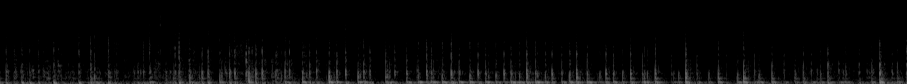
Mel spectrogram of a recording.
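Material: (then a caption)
Paperboard. Fingers rapidly tap the edges and sides of a flat, textured brown Godiva paperboard chocolate box held upright. The result is a fast, continuous run of short, dull, low taps that die away almost instantly, over a steady low hum.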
